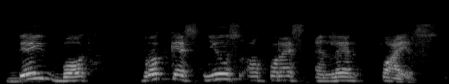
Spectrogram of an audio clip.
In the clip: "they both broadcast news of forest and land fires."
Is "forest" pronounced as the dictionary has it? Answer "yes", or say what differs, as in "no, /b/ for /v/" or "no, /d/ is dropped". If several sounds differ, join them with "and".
yes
